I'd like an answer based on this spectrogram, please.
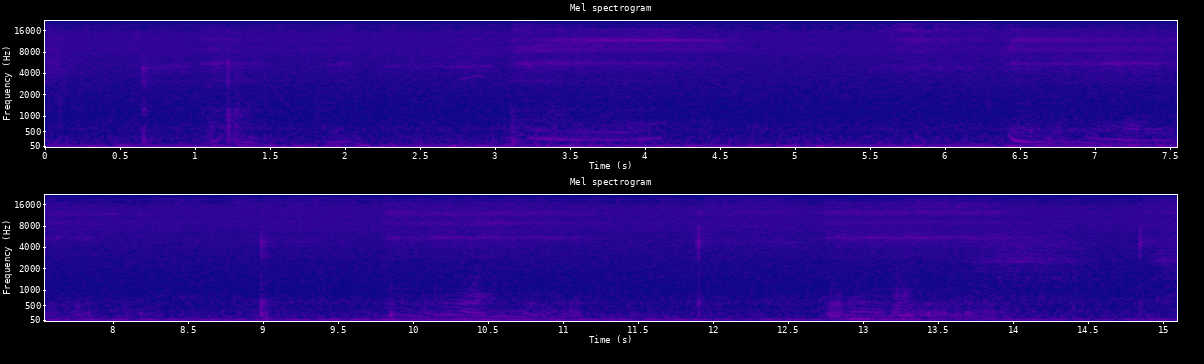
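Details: French Bulldog puppy sleeping and snoring: soft, low, rasping breaths in slow bursts every few seconds over a steady low hum, with faint hiss between the breaths.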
